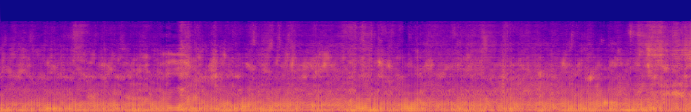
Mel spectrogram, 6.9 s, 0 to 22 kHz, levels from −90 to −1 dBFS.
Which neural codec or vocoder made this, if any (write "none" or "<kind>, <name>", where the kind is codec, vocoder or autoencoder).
vocoder, Vocos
